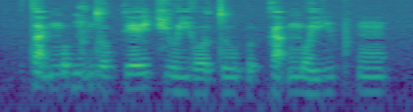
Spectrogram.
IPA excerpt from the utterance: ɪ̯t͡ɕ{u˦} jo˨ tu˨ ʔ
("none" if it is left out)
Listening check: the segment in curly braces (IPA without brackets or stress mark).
u˨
